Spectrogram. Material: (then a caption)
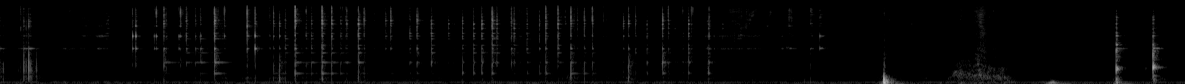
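Ceramic. A white ceramic plate is tapped and scratched, giving rapid clinking, ringing taps. A few louder, lower thuds and a short scratching sweep come near the end.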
